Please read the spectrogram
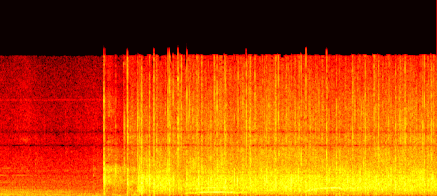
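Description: The final note of the violin and piano dies away. About a second in, an audience breaks into loud, steady applause, with a couple of short voices calling out in cheers over the clapping.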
